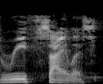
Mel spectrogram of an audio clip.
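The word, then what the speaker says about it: Reath Silas: Reeth Silas.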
